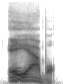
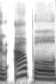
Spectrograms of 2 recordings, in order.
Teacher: You have to close your vocal cords to separate those two vowel sounds. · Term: glottle stop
